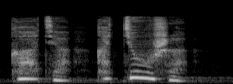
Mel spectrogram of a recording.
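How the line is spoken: Tender calling. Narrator (Russian): ласково звал

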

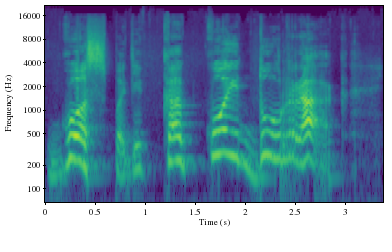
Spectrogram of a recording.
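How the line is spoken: Quavering laughter. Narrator (Russian): И начал смеяться немного дребезжащим смехом

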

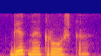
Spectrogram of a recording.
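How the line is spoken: Muttering. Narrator (Russian): пробормотал он опять

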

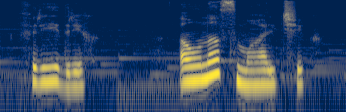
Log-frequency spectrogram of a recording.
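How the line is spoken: Blissful, smiling. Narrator (Russian): Блаженно улыбаясь, Лиля сказала

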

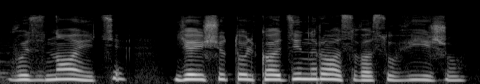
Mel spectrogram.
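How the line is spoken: Sad. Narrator (Russian): сказал он печально

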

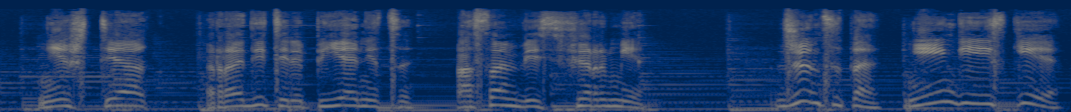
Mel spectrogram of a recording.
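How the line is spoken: Snide, young boy. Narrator (Russian): Какой-то незнакомый пацаненок ехидно заметил

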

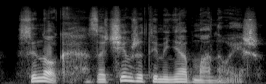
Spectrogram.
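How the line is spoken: Sad quiet question. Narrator (Russian): вдруг спросил отец грустно и тихо

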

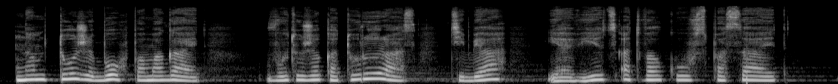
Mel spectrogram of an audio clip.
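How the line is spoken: Thoughtful. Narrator (Russian): задумчиво ответила Надя

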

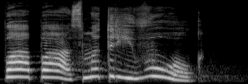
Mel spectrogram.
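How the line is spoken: Frightened trembling scream. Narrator (Russian): Катя задрожав от страха, закричала

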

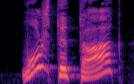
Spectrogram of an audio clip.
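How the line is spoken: Thoughtful, nurse. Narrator (Russian): задумчиво проговорила сиделка

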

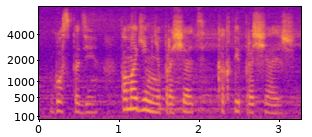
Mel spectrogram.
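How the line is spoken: Quiet. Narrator (Russian): тихо сказал

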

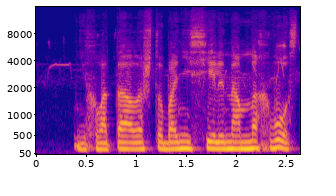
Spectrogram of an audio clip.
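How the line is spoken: Grumbling. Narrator (Russian): проворчал Вася

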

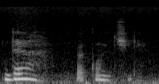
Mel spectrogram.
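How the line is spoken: Thoughtful. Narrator (Russian): в раздумье проговорил мистер Шельби

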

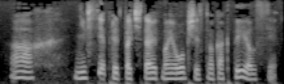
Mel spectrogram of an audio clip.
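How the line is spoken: Laughing. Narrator (Russian): засмеялся он

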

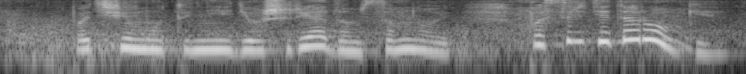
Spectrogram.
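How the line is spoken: Plain. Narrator (Russian): спросила сестра

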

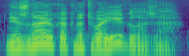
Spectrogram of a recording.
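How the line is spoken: Joyful princess's reply. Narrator (Russian): отвечала радостно княжна

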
